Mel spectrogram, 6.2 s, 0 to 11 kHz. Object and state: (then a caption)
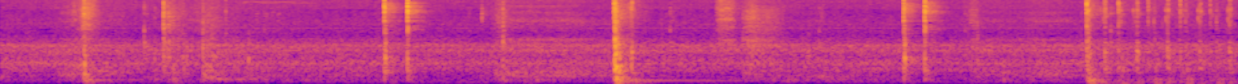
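Plastic laptop keyboard. Fingertips of both hands type rapidly on the black plastic chiclet keys of a grey Acer Chromebook C20 (2014) laptop keyboard deck. Quiet, irregular plastic clicks and taps sound with soft low thuds and bright key edges, each dying away almost instantly.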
